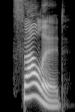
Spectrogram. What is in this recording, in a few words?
"SALAD", english; 3000 words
